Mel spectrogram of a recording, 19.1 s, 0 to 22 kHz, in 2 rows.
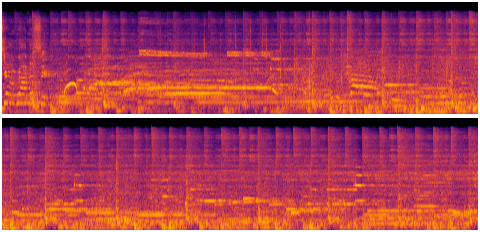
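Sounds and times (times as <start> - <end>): bass: 0.0 - 19.0
drum kit beat: 0.0 - 19.0
keyboard chords: 0.0 - 19.0.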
